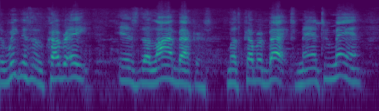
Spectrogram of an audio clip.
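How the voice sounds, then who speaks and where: A man with an American accent, high-pitched, at a fairly slow pace with ordinary pitch variation, against noticeable background noise. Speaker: football coach. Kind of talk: tutorial.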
